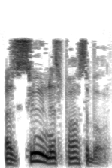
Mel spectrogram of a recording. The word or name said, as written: as soon as possible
